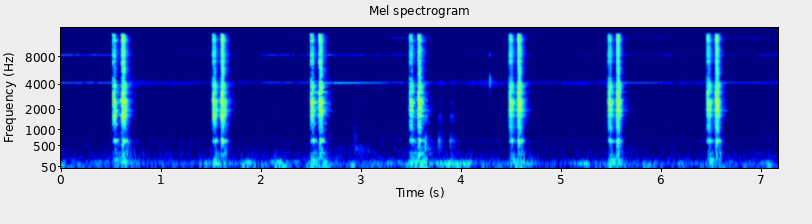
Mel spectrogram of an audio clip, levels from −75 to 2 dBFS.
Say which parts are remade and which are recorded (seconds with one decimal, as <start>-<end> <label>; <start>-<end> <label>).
0.0-0.6 recorded; 0.6-2.0 remade; 2.0-3.7 recorded; 3.7-5.6 remade; 5.6-6.1 recorded; 6.1-6.6 remade; 6.6-7.2 recorded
